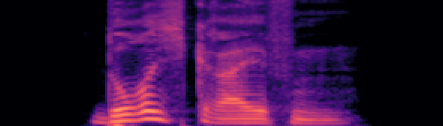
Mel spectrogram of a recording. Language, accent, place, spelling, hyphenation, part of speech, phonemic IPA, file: German, Germany, Berlin, durchgreifen, durch‧grei‧fen, verb, /ˈdʊʁçˌɡʁaɪ̯fən/, De-durchgreifen.ogg
- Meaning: 1. to grasp through 2. to take action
